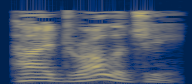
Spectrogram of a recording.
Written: hydrology

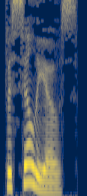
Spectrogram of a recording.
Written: vasileios

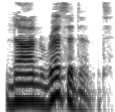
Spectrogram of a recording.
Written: nonresident

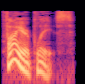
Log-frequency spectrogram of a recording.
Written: fireplace

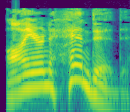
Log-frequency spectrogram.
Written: ironhanded

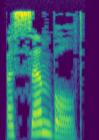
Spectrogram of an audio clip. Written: assembled

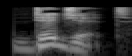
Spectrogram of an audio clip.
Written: digit

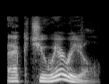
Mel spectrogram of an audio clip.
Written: actuarial

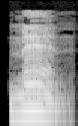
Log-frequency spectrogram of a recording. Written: men

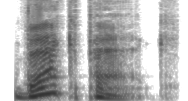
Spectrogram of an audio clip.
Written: backpack

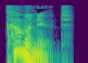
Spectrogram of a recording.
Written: comminute

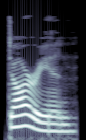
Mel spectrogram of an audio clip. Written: darian

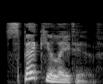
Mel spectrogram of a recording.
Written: speculative

